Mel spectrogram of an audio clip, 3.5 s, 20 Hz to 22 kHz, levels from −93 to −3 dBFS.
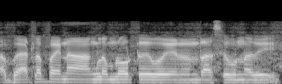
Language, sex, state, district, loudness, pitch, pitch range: Telugu, male, Andhra Pradesh, Krishna, -19 LUFS, 125 Hz, 120-130 Hz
